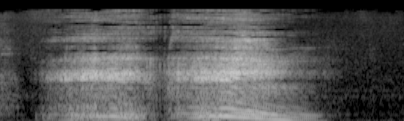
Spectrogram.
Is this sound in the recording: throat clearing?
yes

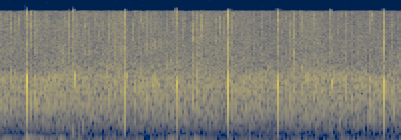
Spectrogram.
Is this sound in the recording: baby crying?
no

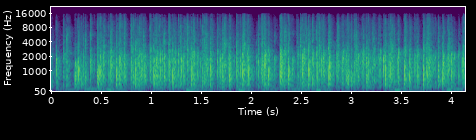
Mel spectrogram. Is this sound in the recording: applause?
yes

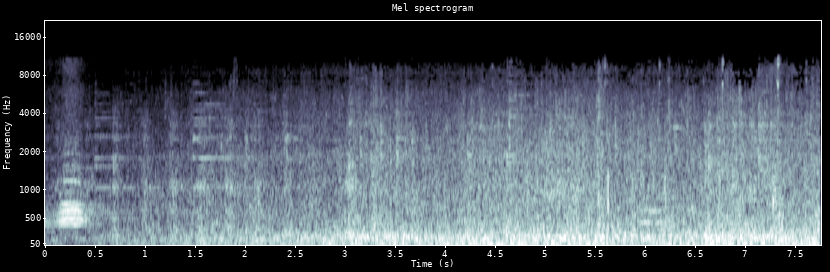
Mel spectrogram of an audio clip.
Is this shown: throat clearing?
no

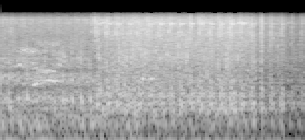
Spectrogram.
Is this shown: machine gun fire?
yes

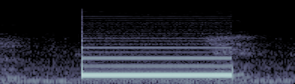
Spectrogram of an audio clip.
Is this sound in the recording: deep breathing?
no

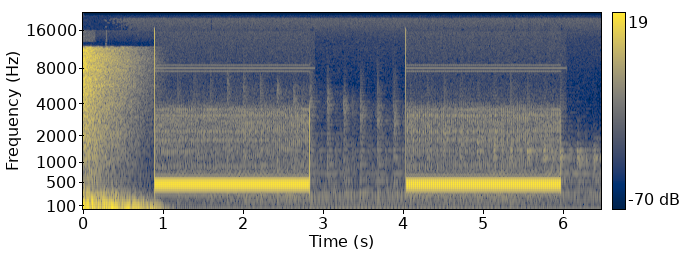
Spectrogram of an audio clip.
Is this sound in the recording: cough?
no

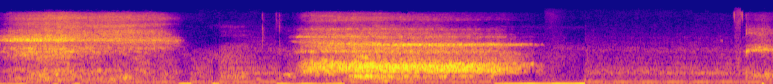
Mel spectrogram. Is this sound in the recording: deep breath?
yes

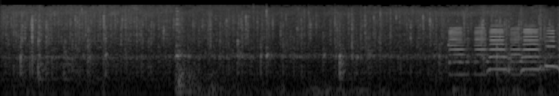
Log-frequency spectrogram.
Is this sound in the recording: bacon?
yes

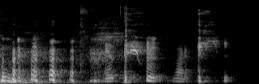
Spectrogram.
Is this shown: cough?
yes

